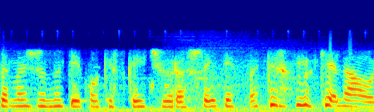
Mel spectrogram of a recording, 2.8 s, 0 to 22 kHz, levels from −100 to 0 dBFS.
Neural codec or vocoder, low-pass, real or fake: none; 7.2 kHz; real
